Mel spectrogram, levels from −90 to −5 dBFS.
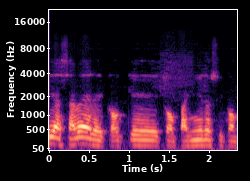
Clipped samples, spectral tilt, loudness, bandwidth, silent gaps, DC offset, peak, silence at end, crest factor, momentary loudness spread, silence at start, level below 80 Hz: under 0.1%; -7.5 dB/octave; -21 LUFS; 7.2 kHz; none; under 0.1%; -6 dBFS; 0 s; 16 dB; 10 LU; 0 s; -60 dBFS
